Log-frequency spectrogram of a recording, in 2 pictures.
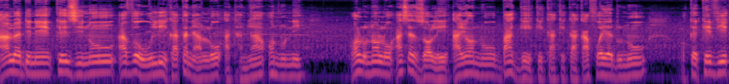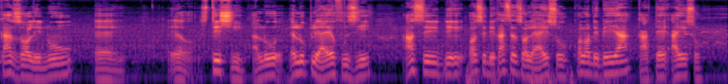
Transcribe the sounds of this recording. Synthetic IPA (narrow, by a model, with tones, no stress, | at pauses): a˨lʊ˦ɛ˨dɪ˨nɪ˨ke˦zi˨nʊ˦a̰˨vɛ˦o˨wu˨li˦˨ka˦t̪a˦nɪ̃˨a˨lʊ˦ʔa̰˨t̪a˨mĩ˨˦a˦ʔɔ˦nʊ̃˨nɪ̃˦ | ɔ̰˦lʊ˨nɔ̃˦lʊ˦ʔa̰˨sɛ˦zɔ˨lɪ˨a̰˨jɔ˦nʊ̃˦ba˦ɡɪ˨kɪ˨ka˨kɪ˨ka˨ka˨fʊ˦ɛ˦jɛ˦dʊ˨nʊ˦ | ɔ̰˨kɛ˦ke˦vi˦e˦ka˦zɔ˨lɪ˨nʊ˦˨ | st̪e˦ʃi˨a̰˨lo˦ɛ˦lo˦ple˦a˨jɛ˦fu˨zi˨e˦ | a̰˨sɪ˦˨ɔ̰˦sɪ˦dɪ˨ka˦sɛ˦zɔ˨lɪ˨a˨jɪ˦sʊ˦kɔ̰˦lɔ˦dɪ˨bɪ˦ja˦ka̰˨t̪ɛ˦ʔa̰˨jɪ˦sʊ˨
